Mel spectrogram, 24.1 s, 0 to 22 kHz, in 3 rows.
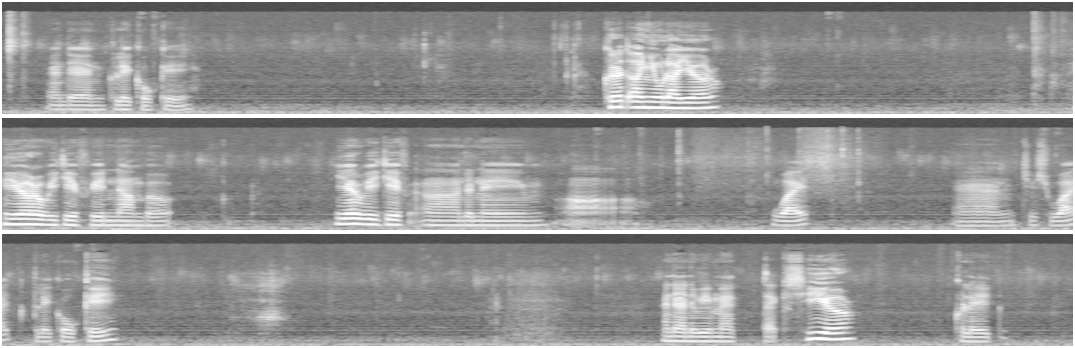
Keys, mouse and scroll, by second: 0.0 Return, 1.0 click, 6.1 click, 13.2-14.8 typing, 15.8 click, 16.5 click.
